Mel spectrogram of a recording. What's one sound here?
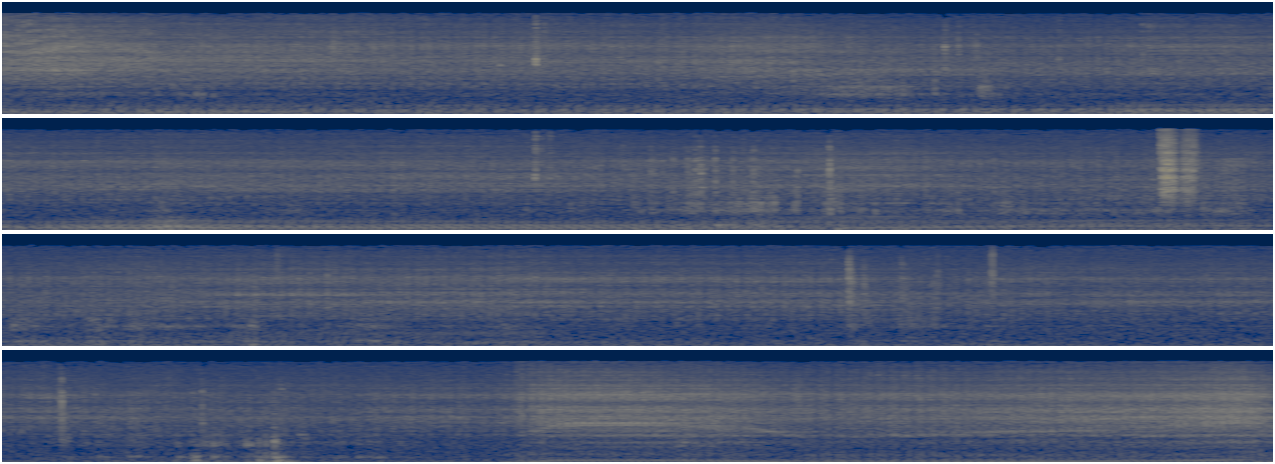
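A motorcycle engine hums steadily and revs up and down close by.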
